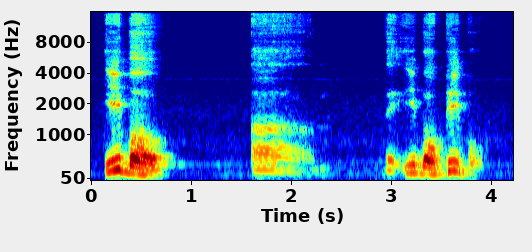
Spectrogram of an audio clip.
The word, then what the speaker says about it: Igbo: people the are they called you say they pronounce it Igbo okay I was thinking about elbow now Airbus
